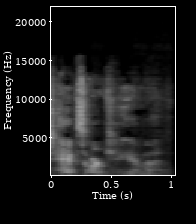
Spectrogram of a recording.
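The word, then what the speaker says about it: Texarkana: You guys are from sulfur Texas Arcana. I know how to say it. Tex Arcana.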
